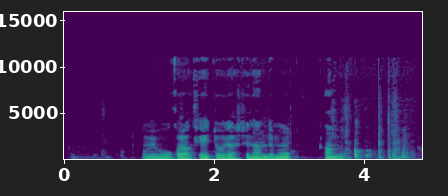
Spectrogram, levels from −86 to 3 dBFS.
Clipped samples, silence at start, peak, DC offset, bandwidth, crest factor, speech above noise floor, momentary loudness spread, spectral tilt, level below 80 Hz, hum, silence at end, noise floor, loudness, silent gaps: under 0.1%; 1.05 s; -12 dBFS; under 0.1%; 11.5 kHz; 18 dB; 37 dB; 12 LU; -8 dB/octave; -62 dBFS; none; 0.2 s; -65 dBFS; -30 LUFS; none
